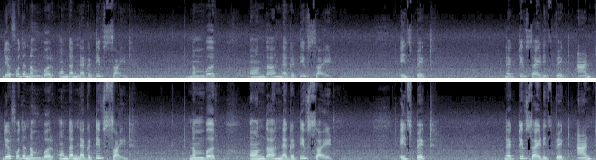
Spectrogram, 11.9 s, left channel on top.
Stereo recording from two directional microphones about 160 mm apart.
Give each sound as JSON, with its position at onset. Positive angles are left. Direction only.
{"t": 0.1, "sound": "speech", "side_deg": -30}
{"t": 3.8, "sound": "a woman's voice", "side_deg": -50}
{"t": 8.2, "sound": "a woman's voice", "side_deg": -45}
{"t": 10.1, "sound": "a woman's voice", "side_deg": -50}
